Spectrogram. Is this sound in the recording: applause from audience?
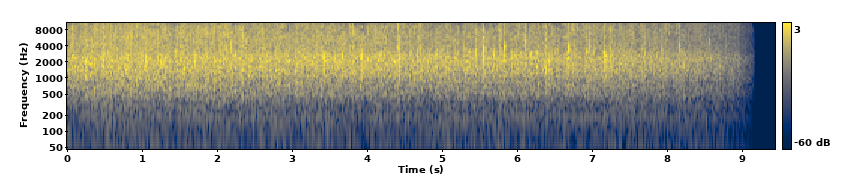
yes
